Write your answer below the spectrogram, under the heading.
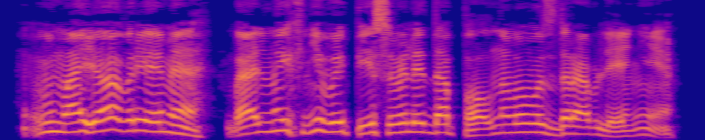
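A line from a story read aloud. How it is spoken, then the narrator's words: Creaky voice. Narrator (Russian): он проскрипел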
